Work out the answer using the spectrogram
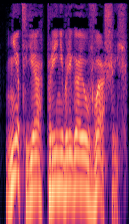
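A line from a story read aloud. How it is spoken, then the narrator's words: Said through gritted teeth. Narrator (Russian): процедил Гриц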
